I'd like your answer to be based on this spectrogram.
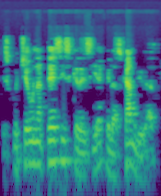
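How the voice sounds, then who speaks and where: A man giving a lecture, reading a text aloud at an even pace and adding slow joking asides. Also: medium pitch, breathy edge, lo-fi sound. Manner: reads steadily, then drops in slow joking asides. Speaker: lecturer on biodecoding.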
